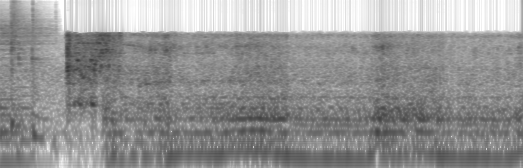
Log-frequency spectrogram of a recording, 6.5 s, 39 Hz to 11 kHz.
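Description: Music cuts off within the first second. Then a Ford 351 Cleveland V8 fires up and keeps running, its exhaust coming through Flowmaster dual exhaust and roof-tall zoomie side pipes.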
